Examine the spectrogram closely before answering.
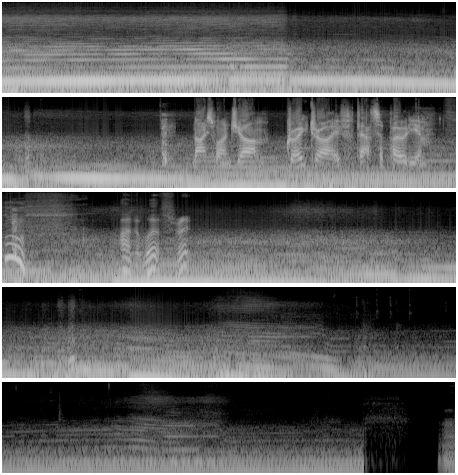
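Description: A racing car engine roars and shifts through gears, then idles.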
